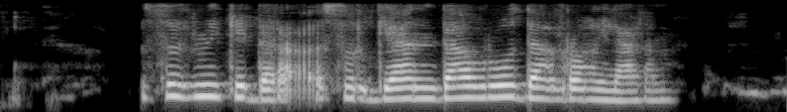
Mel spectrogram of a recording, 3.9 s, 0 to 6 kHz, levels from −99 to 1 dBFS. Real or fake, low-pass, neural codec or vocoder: fake; 5.4 kHz; codec, 16 kHz, 4.8 kbps, FACodec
